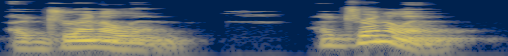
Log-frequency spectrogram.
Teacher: Remember, INE here is pronounced in.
